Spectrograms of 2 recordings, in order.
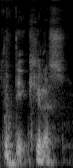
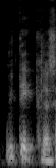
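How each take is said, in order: First: Voiceless, disgusted mutter; disgusted whisper. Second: Indignant outburst. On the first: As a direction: breathe it out in a whisper. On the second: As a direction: pitch jumps up in outrage. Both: Real, not acted. Disgust at the handball decision.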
